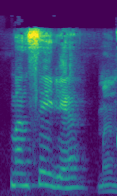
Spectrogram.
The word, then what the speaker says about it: Mancilla: Mancilla que pronuncia? Mancilha, como LH.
